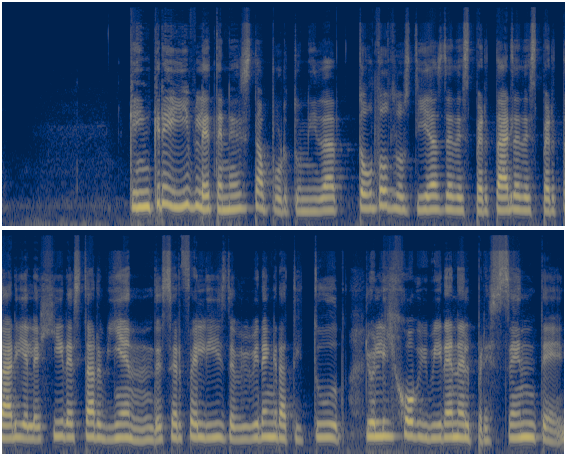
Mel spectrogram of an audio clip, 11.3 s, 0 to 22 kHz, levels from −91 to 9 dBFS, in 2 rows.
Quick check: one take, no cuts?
no; 2 cuts; at 5.1 s, 9.2 s

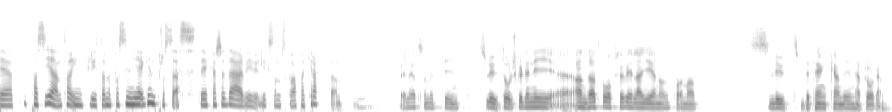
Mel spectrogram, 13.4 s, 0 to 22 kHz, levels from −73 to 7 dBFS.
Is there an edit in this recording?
yes; 1 cut; at 7.1 s

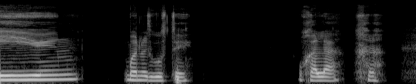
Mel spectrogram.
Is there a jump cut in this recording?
yes; 1 cut; at 1.5 s

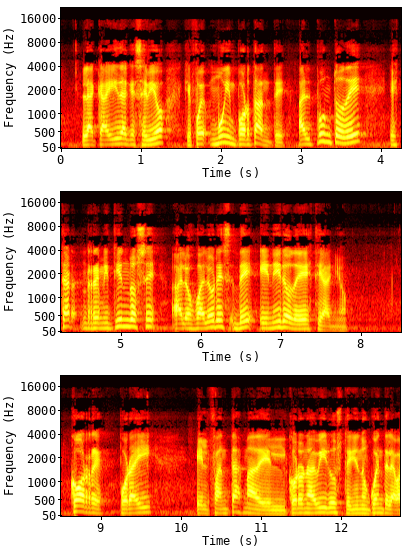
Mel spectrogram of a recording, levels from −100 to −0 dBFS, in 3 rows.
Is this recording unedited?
yes; 0 cuts

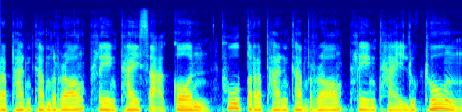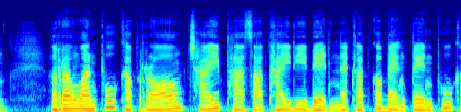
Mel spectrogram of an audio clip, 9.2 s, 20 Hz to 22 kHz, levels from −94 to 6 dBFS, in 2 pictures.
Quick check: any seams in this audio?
yes; 1 cut; at 2.1 s

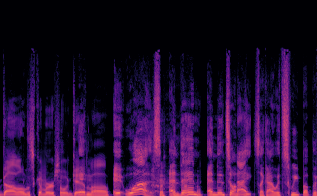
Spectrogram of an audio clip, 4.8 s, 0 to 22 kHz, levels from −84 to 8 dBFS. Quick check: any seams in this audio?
yes; 2 cuts; at 1.3 s, 3.5 s

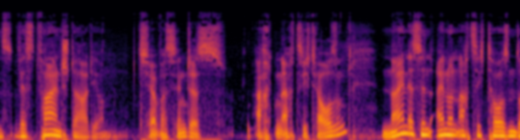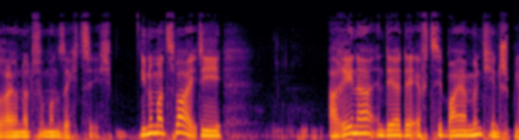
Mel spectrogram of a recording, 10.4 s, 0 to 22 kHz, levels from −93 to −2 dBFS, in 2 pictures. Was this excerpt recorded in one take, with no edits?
no; 3 cuts; at 1.3 s, 7.2 s, 8.4 s

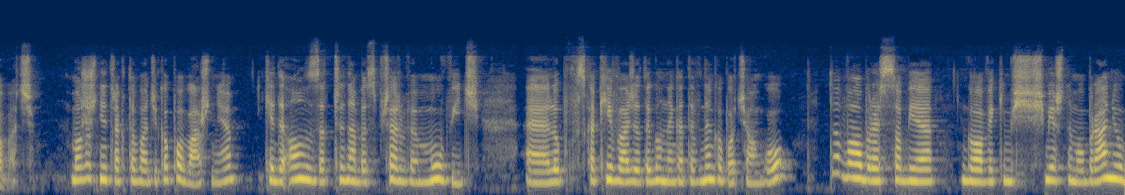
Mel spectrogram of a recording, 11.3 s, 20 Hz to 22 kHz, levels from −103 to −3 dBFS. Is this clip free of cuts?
yes; 0 cuts

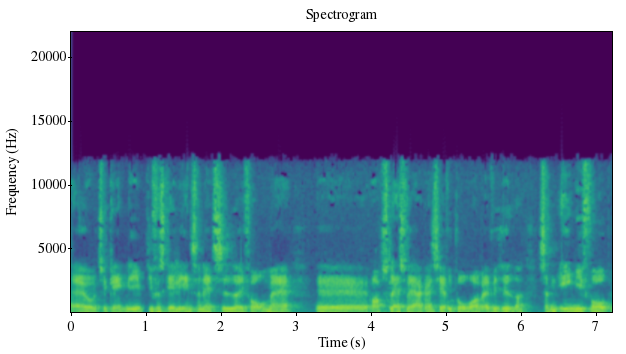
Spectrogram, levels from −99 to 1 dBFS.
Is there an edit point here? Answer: yes; 2 cuts; at 1.0 s, 5.0 s

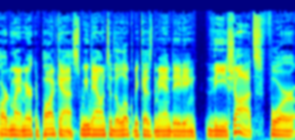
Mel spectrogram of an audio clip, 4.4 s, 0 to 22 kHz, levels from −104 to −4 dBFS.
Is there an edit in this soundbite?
yes; 4 cuts; at 1.4 s, 2.0 s, 2.3 s, 3.0 s

